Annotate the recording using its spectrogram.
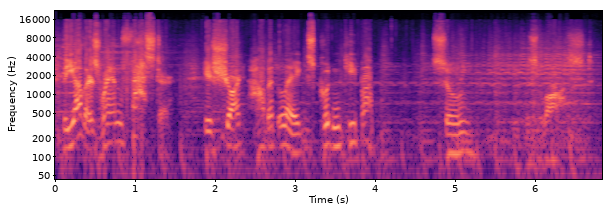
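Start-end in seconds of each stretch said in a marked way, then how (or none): none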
